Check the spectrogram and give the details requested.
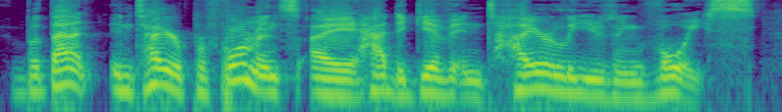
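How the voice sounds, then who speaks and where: In a studio-quality recording with no room sound, a podcast co-host with a mid-range voice talks about acting at normal speed. It's a casual chat, loose and relaxed, wandering along with plenty of filler words.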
